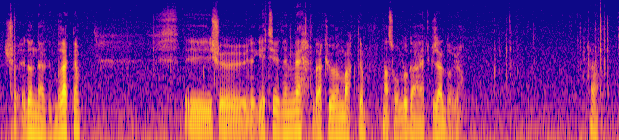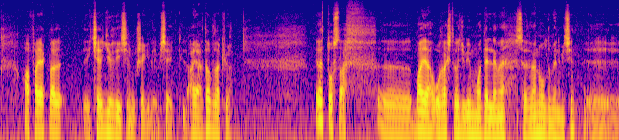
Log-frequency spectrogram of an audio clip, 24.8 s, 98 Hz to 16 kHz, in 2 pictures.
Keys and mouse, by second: 1.7-3.6 drag, 3.6 middle click, 4.0 g, 6.1 KP_0, 8.4-11.5 drag, 9.9 g, 11.7 a, 12.0 shift+space, 14.9 ctrl+s, 17.9 ctrl+s, 21.6 click, 22.1-23.9 middle drag.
